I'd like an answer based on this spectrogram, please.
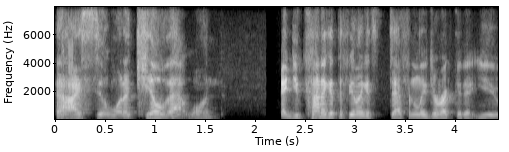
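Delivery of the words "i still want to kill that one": rough, gruff character voice. A game master voices someone behind Wolf as the group walks away: gruff, higher-pitched voice. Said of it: "that kind of gruffer, higher pitched voice".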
